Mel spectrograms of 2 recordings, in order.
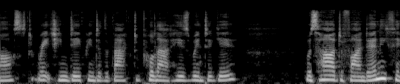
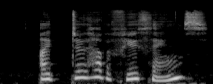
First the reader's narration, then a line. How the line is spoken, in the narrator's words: Jessica replied uneasily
